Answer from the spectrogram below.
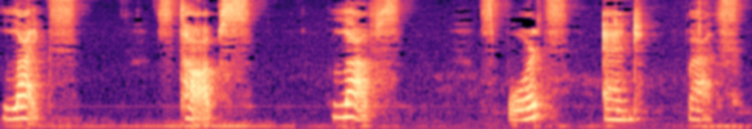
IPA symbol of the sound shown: s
